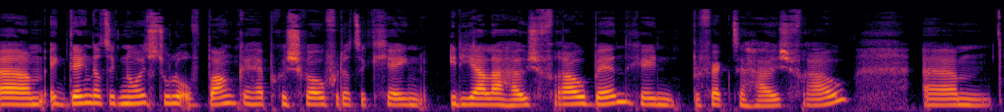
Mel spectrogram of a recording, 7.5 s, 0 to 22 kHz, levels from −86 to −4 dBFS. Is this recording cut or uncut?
cut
